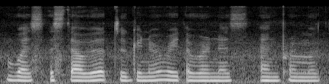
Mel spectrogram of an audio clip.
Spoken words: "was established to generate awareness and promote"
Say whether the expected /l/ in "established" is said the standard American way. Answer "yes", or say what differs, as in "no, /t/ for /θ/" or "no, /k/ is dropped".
no, /l/ is dropped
